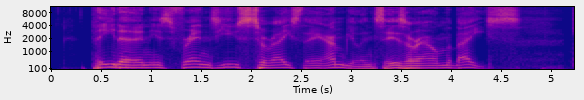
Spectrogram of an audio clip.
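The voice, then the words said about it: Put-on accent sounding British. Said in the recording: “It's just a British accent, but you say mate”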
